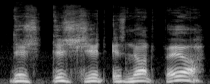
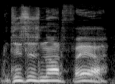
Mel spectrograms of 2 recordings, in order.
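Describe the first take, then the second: First: Mock Scottish ogre voice, higher; a clumsy Shrek voice, more like a bad Russian; hammed-up ogre whining it's not fair; bad Shrek impression. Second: High, whiny mock ogre; badly done Shrek voice, pitched way up; bad Shrek impression. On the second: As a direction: squeak out a hammed-up Shrek complaint. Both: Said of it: "pardon my Shrek impersonation".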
